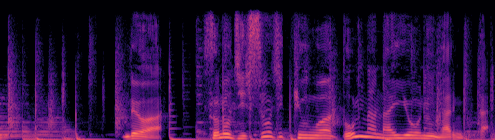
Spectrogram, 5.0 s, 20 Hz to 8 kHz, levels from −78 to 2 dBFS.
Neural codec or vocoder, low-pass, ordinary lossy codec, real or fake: codec, 16 kHz, 2 kbps, X-Codec, HuBERT features, trained on balanced general audio; 7.2 kHz; none; fake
